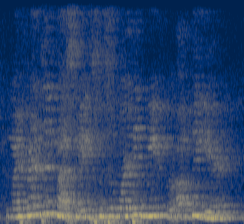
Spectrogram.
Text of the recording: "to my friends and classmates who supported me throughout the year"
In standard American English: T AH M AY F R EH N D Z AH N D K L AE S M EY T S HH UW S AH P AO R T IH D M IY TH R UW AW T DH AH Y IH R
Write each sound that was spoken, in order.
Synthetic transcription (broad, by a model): M AY F R EH N D Z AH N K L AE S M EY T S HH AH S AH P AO R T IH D M IY F R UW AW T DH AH Y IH R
